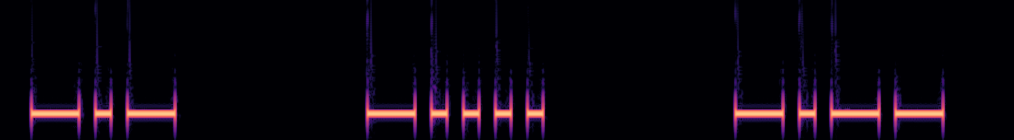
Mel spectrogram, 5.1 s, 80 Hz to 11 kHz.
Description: Morse code, heard as a keyed tone, about 15 wpm, spaced as for 7 wpm, 700 Hz. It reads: K6Y
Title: USA Call Signs - 4x Character Spacing - 15wpm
